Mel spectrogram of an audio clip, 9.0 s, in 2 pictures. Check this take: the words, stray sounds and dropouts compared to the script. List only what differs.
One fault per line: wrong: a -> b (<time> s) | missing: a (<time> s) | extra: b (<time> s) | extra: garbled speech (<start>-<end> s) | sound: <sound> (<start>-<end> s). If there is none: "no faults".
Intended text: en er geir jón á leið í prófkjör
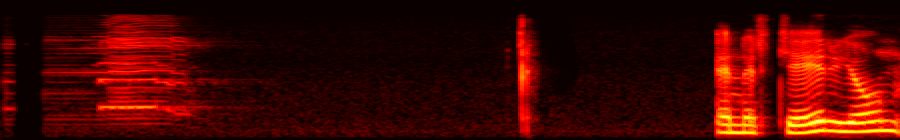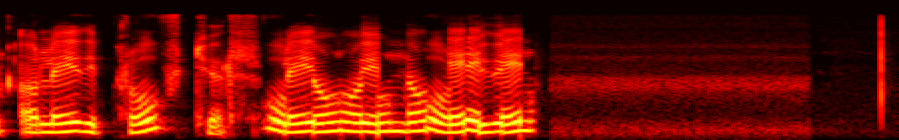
extra: garbled speech (5.8-7.2 s)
